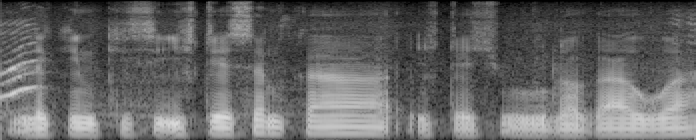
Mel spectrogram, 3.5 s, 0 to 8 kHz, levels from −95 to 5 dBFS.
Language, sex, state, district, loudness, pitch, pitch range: Hindi, male, Bihar, Kaimur, -18 LUFS, 85 Hz, 80-95 Hz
